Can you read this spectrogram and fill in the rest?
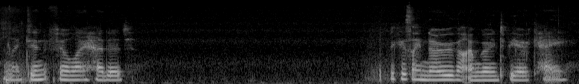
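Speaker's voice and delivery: measured, pause-filled meditation delivery; calming guided affirmations. Shown as a demonstration. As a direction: guide them gently into calm, phrase by phrase. Leads calming tapping affirmations.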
